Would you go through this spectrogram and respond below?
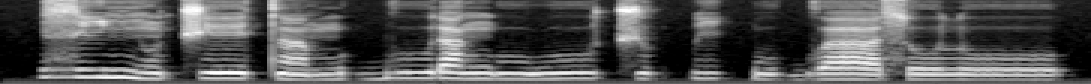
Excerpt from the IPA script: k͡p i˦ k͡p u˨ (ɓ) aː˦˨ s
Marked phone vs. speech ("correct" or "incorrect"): incorrect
